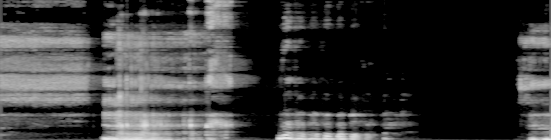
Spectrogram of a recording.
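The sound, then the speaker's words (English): A person's voice imitates a man's gentle, decorous snoring: two drawn-out, rumbling snore sounds with a raspy, fluttering texture, separated by a short pause, fairly loud. “That's me trying to snore decorously.”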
